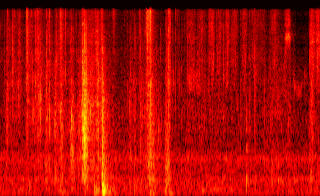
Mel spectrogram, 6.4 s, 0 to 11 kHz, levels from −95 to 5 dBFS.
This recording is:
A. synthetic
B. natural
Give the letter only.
A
